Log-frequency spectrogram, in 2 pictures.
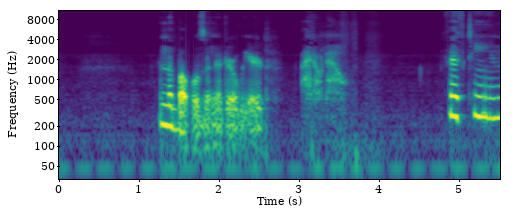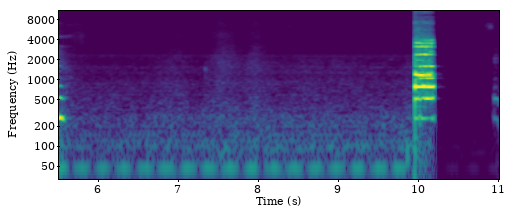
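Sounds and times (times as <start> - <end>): short horn-like tone: 10.0 - 10.3.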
